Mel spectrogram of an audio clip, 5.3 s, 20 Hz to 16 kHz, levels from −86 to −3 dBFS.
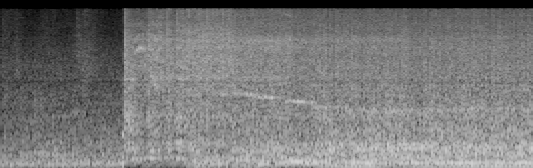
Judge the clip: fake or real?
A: real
